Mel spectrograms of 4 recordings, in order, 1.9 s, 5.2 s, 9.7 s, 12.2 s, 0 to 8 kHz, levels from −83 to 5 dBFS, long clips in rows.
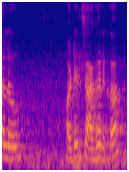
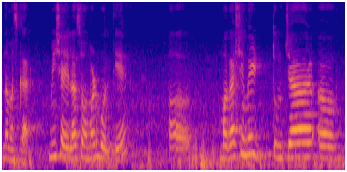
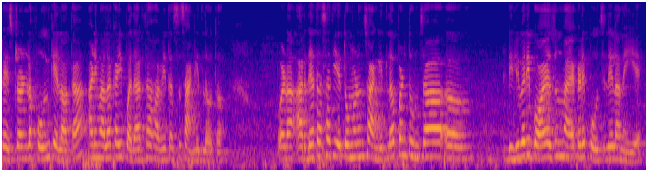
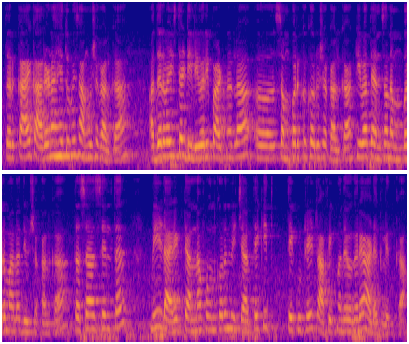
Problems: constant background noise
